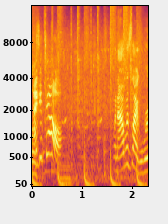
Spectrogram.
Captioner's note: birds chirping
